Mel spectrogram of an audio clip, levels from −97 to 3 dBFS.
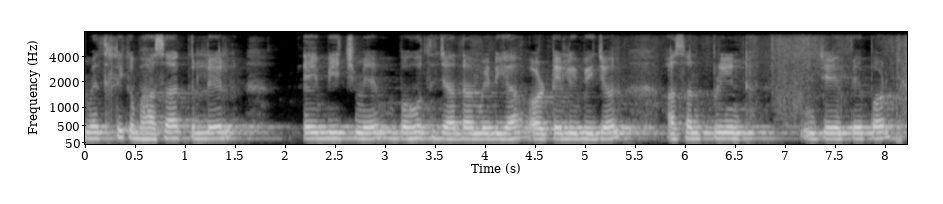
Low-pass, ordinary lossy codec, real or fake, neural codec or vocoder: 7.2 kHz; none; real; none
